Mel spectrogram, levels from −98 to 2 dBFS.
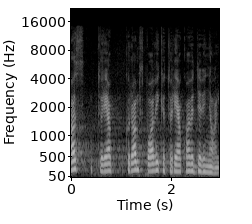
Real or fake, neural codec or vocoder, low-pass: real; none; 14.4 kHz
